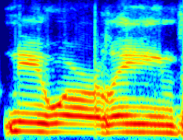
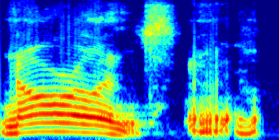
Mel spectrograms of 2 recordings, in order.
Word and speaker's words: New Orleans: at New Orleans, but it's not New Orleans, it's New Orleans. New Orleans. New Orleans is still pronounced correctly to a degree, but yeah, they just roll it there.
